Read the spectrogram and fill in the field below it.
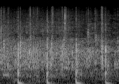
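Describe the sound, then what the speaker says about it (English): A church congregation applauds at an Easter Vigil service, with a burst of clapping and distinct sharp claps standing out over a steady patter from the crowd. "So let's give all of our wonderful volunteers,"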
